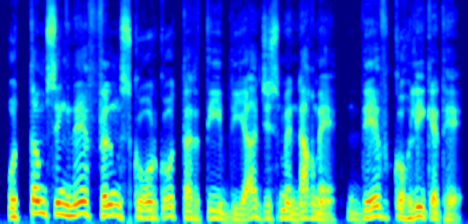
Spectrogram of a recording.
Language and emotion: Urdu, neutral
